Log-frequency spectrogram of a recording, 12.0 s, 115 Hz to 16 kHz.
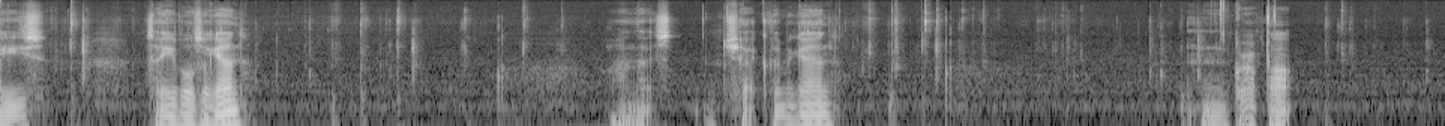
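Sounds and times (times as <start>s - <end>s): keyboard and mouse clicks: 7.0s - 10.3s.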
